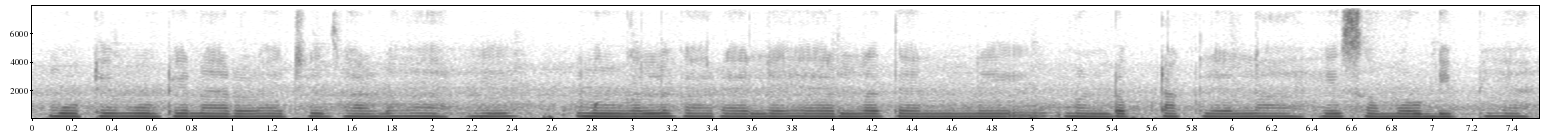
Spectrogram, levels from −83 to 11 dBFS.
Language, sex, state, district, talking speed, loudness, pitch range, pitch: Marathi, female, Maharashtra, Sindhudurg, 110 wpm, -27 LUFS, 195-205 Hz, 200 Hz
